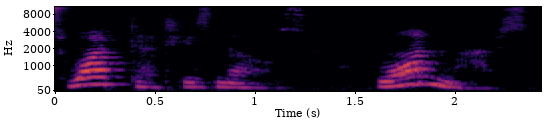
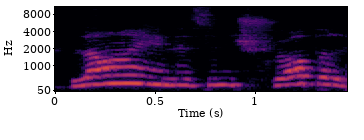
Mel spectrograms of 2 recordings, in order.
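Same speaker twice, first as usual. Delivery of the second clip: higher, louder alarm; alarmed cry; 8 semitones higher, 6 dB louder than usual. A narrator's reading. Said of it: "he cried".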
